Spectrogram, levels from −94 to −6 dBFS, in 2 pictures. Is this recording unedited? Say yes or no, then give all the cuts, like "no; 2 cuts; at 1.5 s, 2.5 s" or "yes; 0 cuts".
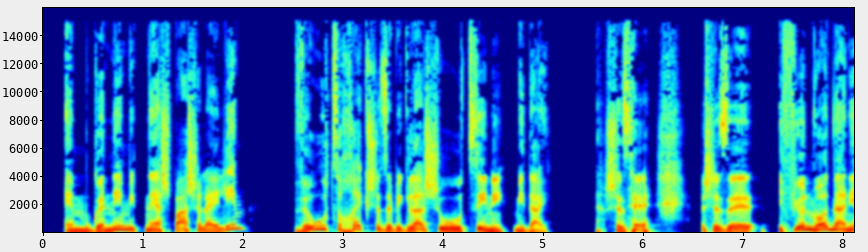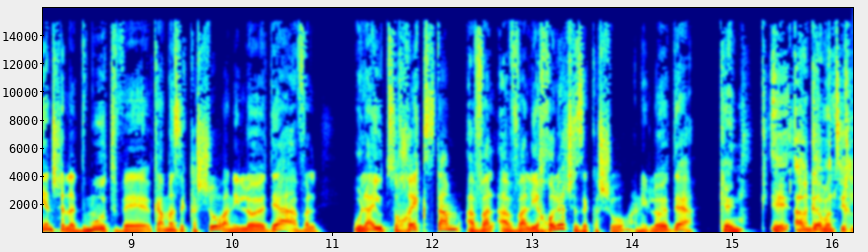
no; 1 cut; at 14.7 s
